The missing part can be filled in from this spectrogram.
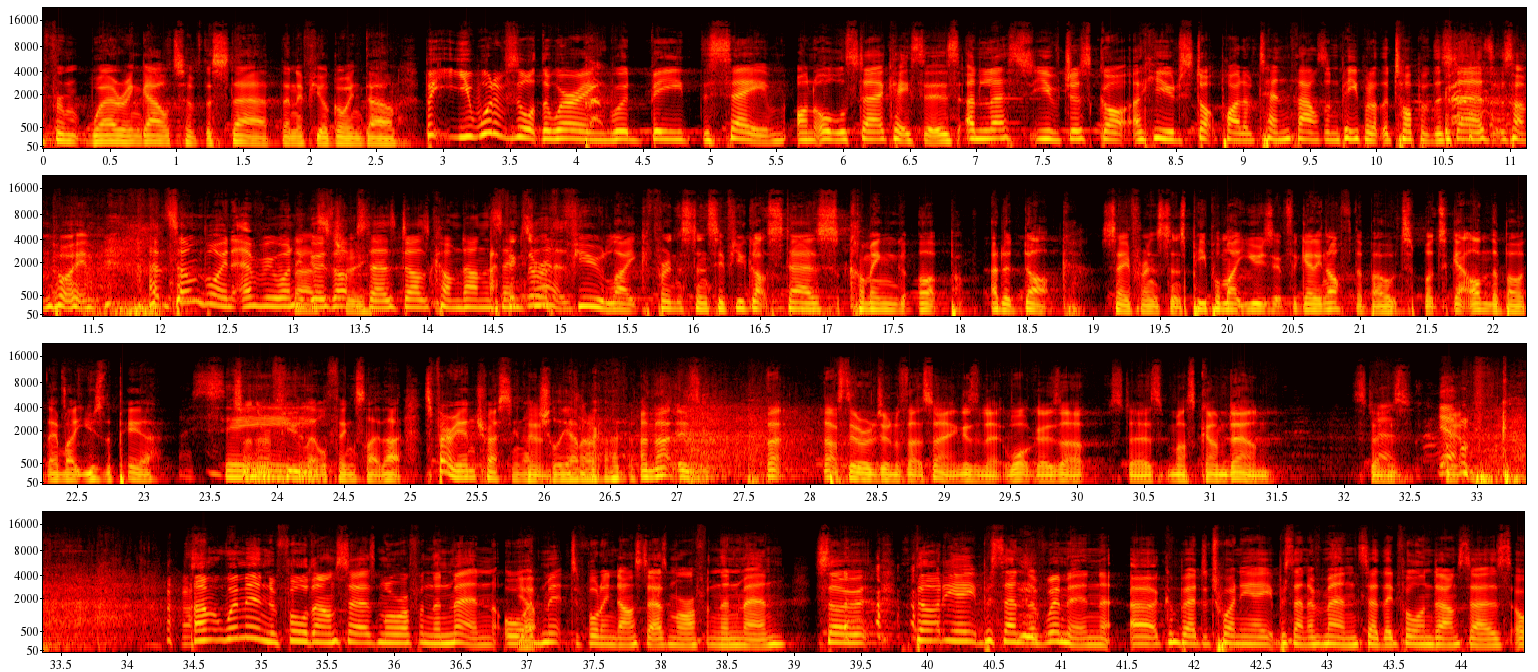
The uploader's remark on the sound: Live from Edinburgh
